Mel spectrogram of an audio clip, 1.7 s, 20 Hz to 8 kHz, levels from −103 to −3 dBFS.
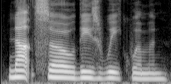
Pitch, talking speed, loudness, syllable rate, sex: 165 Hz, 175 wpm, -20 LUFS, 4.5 syllables/s, female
